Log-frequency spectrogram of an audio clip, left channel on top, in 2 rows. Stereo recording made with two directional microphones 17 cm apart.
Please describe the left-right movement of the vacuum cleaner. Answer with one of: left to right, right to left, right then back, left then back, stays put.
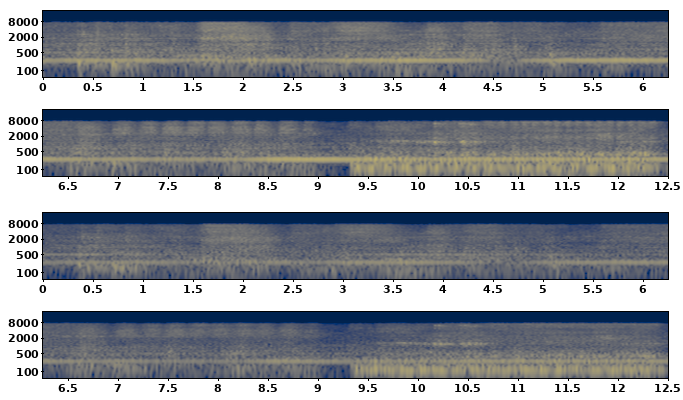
stays put.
